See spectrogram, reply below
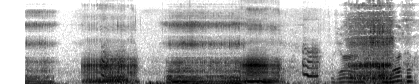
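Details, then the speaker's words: Loud, deep, rattling heavy snoring with whistling and gurgling tones, about four breaths in eight seconds, from a ranked compilation of funny snoring sounds. "We are ranking the top five snoring sounds."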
